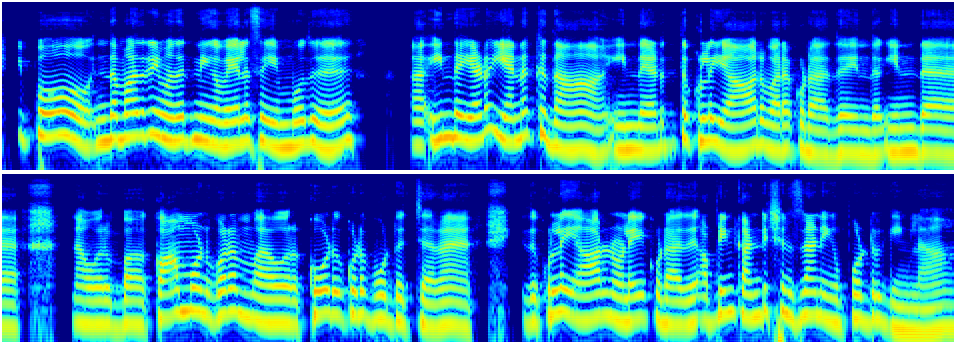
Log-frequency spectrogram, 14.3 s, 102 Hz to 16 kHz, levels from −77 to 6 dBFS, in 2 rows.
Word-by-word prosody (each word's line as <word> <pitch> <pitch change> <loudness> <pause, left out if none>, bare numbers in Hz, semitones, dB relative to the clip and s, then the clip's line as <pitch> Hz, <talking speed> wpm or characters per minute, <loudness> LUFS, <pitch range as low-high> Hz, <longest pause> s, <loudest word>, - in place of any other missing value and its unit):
இப்போ, 275 +4 0 0.4
இந்த 245 +3 +2
மாதிரி 290 +2 +3
வந்துட்டு 255 0 +1
நீங்க 230 -2 +2
வேல 230 +2 +4
செய்யும்போது 220 0 +1 0.7
அ - - 0 0.2
"இந்த 275 +1 +2
எடம் 335 +6 +1
எனக்குதான். 225 -9 +1 0.2
இந்த 190 0 0
எடத்துக்குள்ள 245 +5 -1
யாரும் 200 +3 +1
வரக்கூடாது. 180 -4 -1
இந்த 170 0 -3 0.2
இந்த 180 0 0 0.7
நான் 180 -1 -1
ஒரு 175 0 -1
ப - - +3 0.2
காம்பவுண்ட் 240 +1 0
கூட 245 +2 +2
ம் 210 - -2 0.2
ஒரு 175 -1 -2
கோடு 235 0 +2
கூட 235 0 0
போட்டு 200 -2 -2
வச்சிட்றேன். 175 -1 -1 0.4
இதுக்குள்ள 210 +7 -1
யாரும் 215 +2 0
நுழையக்கூடாது!" 195 -3 0
அப்டின்னு 235 +5 -1
கண்டிஷன்ஸ்லாம் 230 -1 -1
நீங்க 190 -3 -4
போட்ருக்கீங்களா? 160 -10 -3
210 Hz, 145 wpm, -22 LUFS, 185-240 Hz, 0.7 s, வேல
